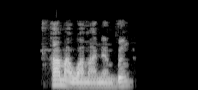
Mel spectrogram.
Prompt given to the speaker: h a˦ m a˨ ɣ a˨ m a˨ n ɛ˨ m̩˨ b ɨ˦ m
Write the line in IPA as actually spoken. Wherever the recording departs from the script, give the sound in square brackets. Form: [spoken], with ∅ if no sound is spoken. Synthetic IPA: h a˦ m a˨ [w] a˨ m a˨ n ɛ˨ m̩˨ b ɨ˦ [ŋ]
